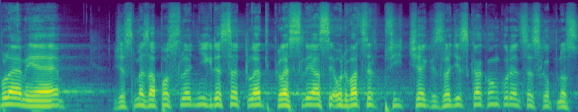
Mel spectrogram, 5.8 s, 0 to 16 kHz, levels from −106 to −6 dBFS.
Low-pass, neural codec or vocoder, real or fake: 14.4 kHz; vocoder, 44.1 kHz, 128 mel bands every 256 samples, BigVGAN v2; fake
